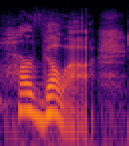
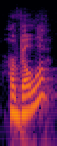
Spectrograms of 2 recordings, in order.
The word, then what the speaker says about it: Harvilla: to your face did I say it right harilla harilla harilla okay har y as I was saying I'm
